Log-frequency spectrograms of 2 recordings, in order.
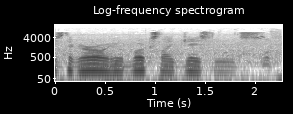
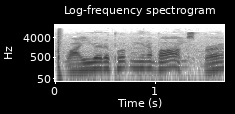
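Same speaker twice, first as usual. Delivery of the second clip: offended protest; 5 semitones higher, 4 dB louder than usual. Retold or imitated. Retold guy offended by assumption.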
